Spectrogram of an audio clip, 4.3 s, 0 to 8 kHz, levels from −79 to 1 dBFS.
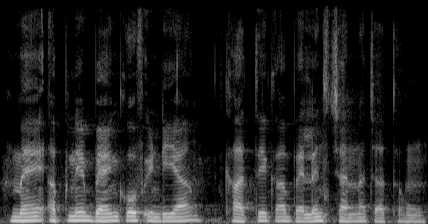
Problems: constant background noise, background conversations at intervals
